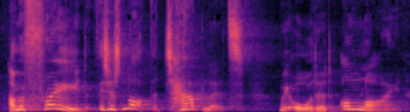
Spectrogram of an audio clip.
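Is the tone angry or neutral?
angry. The tone is angry and displeased.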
